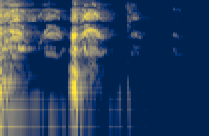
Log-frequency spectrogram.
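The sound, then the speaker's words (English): Throat clearing, a single short, faint rasping burst that quickly dies into silence. “I did have a little cough, but that was mostly... That is mostly throat clearing.”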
